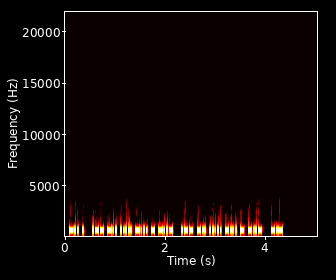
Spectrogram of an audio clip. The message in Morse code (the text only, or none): DE WD5BTX WD5BTX K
